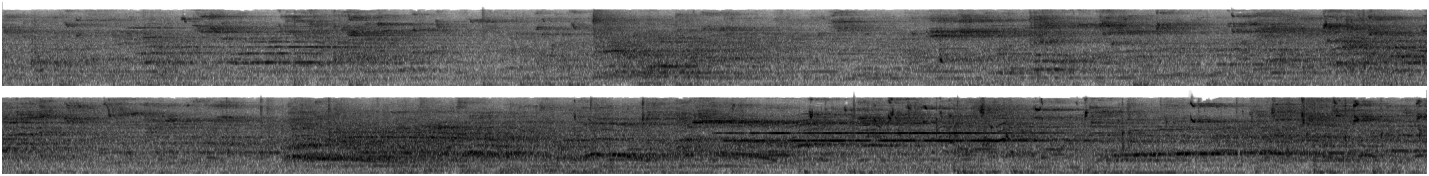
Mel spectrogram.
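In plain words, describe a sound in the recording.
Young women talk and call out in a large echoing hall.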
